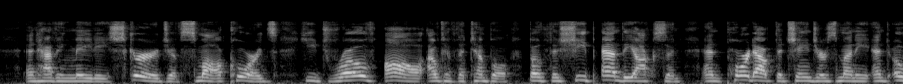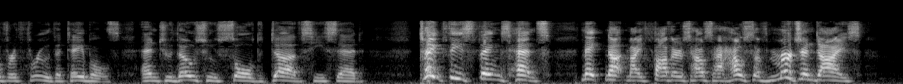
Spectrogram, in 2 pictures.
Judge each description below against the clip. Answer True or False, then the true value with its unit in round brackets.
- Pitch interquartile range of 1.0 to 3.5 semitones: False (3.9 semitones)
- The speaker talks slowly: False (175 wpm)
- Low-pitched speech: False (160 Hz)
